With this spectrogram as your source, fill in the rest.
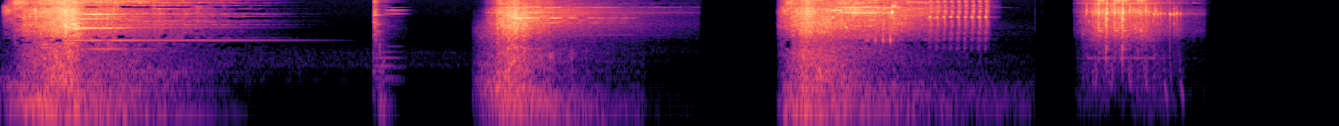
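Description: Swooshing game sound effects play in short bursts.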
